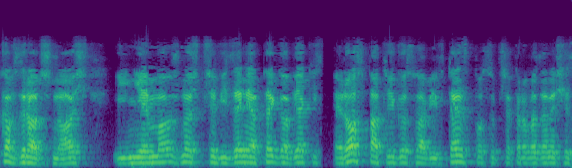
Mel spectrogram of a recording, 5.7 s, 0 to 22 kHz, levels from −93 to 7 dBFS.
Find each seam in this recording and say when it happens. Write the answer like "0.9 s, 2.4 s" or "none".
3.2 s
